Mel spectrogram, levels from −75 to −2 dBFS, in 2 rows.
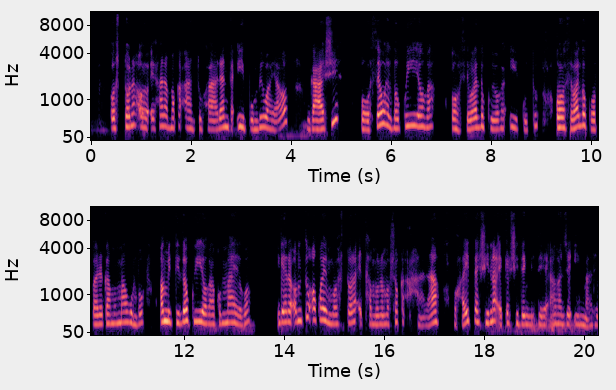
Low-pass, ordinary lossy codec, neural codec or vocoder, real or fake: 9.9 kHz; Opus, 24 kbps; codec, 24 kHz, 3 kbps, HILCodec; fake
